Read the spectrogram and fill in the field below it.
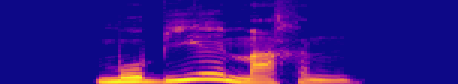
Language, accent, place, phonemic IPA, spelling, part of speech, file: German, Germany, Berlin, /moˈbiːlˌmaχn̩/, mobilmachen, verb, De-mobilmachen.ogg
- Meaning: to mobilize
